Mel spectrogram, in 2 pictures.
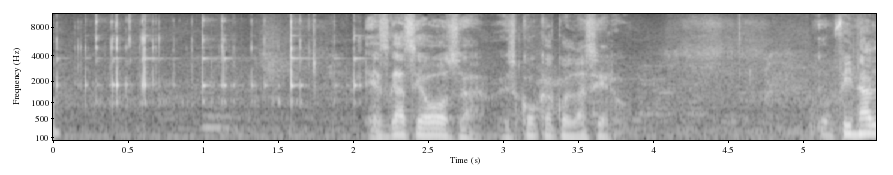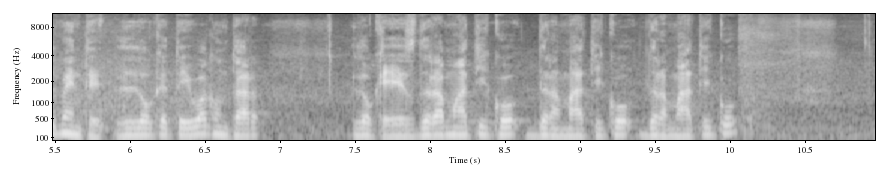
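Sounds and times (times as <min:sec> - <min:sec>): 
ice cubes clinking in a glass: 0:00.0 - 0:02.2
speech: 0:02.1 - 0:04.0, 0:05.1 - 0:10.3.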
